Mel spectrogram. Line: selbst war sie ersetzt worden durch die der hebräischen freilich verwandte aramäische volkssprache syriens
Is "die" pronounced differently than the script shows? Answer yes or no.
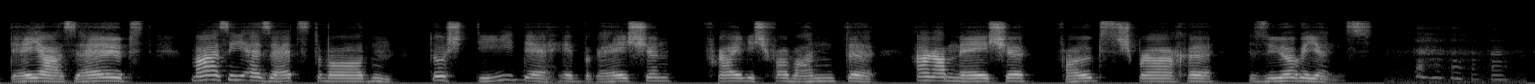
no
